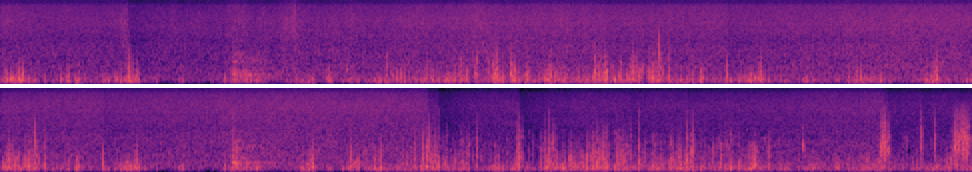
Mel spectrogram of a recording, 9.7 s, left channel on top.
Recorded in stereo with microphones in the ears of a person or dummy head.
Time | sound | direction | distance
2.3 | dishes clattering | 30° right (ahead or behind) | 1.5 m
